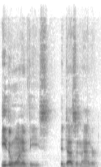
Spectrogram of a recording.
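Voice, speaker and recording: Hoarse low-voiced man gushing over a product. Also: normal speed, dark tone. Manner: gushing, rambling, lots of ums and restarts. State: hoarse, losing his voice. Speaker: fragrance reviewer. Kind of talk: casual product review vlog.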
